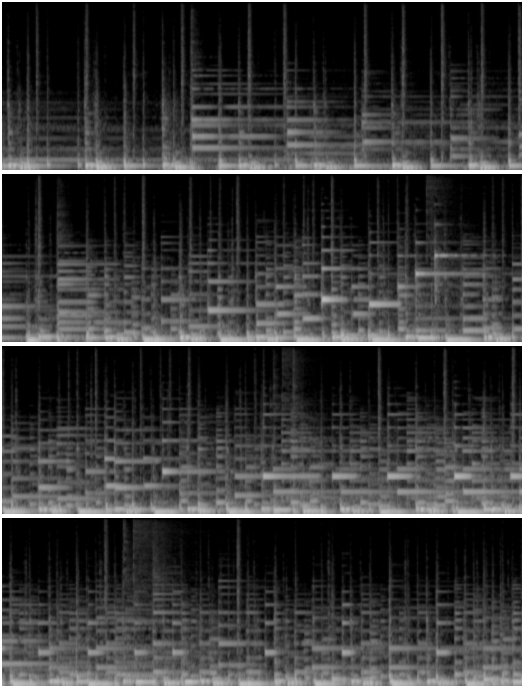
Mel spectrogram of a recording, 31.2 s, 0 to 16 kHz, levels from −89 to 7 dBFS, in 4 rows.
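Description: Listening closely turned up nothing that stood out as a technical problem anywhere in the audio.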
